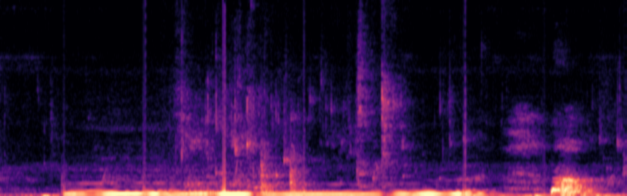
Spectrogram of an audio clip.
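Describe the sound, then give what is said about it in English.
Water sloshes and splashes in a bathtub, spilling over the top, with sharp splashy bursts throughout while a child pretending to be a speedboat holds a steady motor-like hum over it. “Pull the plug a wee bit, let out some water out of the bath. Because the water came splashing over the top.”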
